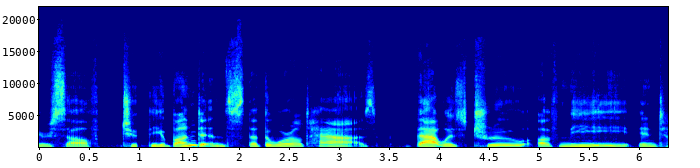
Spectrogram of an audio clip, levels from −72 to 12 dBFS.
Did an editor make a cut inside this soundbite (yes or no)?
yes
